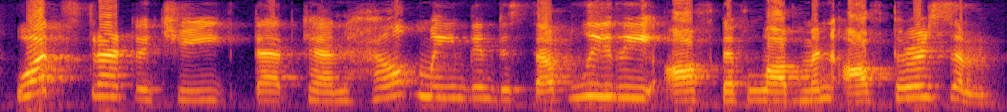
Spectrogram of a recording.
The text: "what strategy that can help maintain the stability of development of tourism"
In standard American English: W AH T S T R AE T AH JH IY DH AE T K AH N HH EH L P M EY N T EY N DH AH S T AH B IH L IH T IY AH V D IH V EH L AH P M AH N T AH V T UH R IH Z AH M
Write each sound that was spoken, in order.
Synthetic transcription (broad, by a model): W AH T S T R AE T AH JH IY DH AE T K AH N HH EH L P M EY N T EY N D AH S T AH B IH L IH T IY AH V D IH V EH L AH P M AH N T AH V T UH R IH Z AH M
